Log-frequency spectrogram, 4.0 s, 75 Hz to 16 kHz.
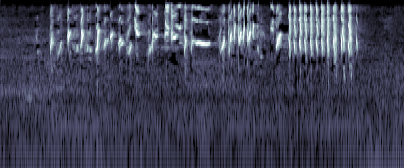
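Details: European goldfinch of the khaloui type singing in 2022: a continuous rush of high twitters and slurred whistles building into a sustained, evenly pulsed buzzy rattle before stopping abruptly.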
